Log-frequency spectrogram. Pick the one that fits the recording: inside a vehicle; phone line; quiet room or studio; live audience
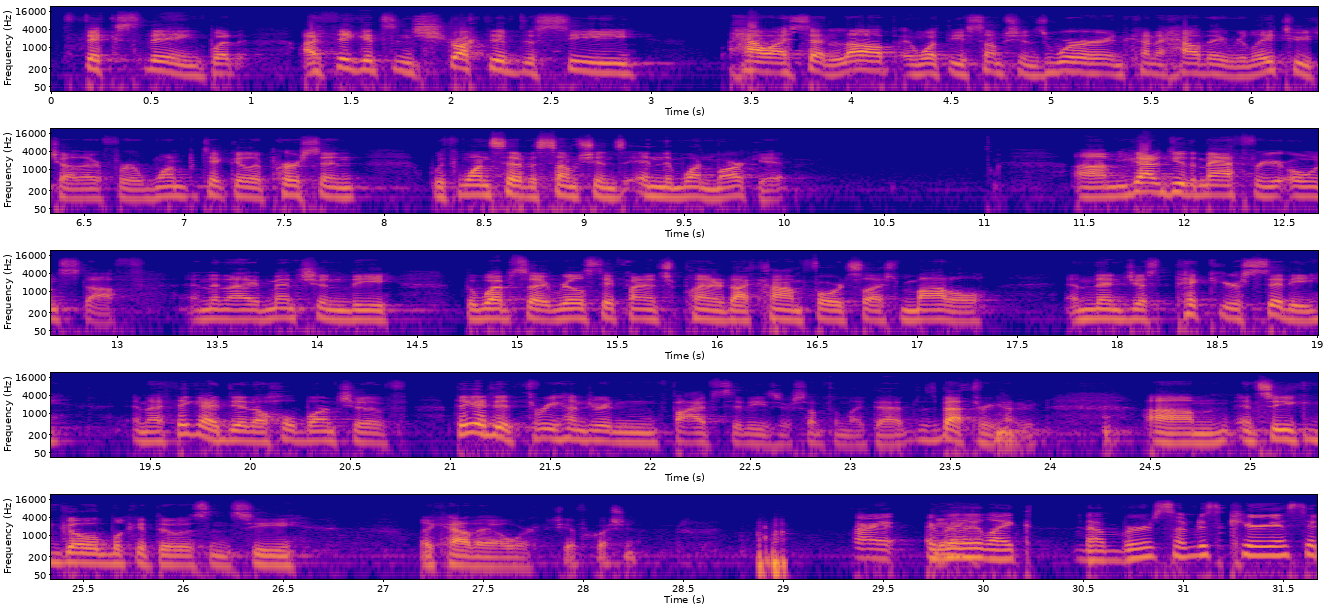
live audience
